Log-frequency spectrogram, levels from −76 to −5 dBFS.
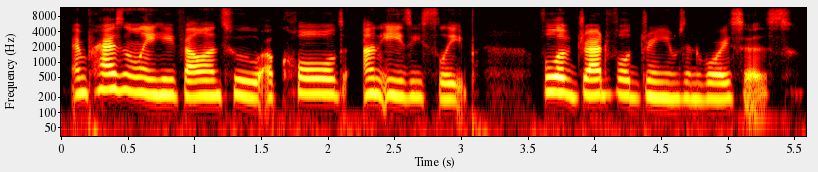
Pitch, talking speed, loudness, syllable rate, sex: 220 Hz, 160 wpm, -20 LUFS, 4.6 syllables/s, female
